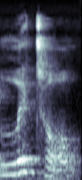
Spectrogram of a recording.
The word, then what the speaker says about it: little: next word is little in american english the t sound is often said as d so we don't say little like in british english we say little little can you please add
